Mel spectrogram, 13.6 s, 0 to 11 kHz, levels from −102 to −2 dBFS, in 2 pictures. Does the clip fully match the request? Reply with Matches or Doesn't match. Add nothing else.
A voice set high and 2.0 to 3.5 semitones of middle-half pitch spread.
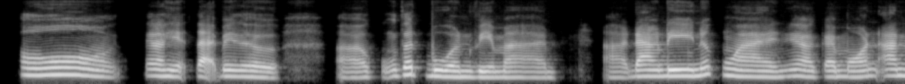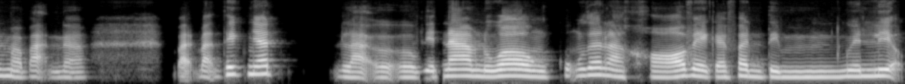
Matches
